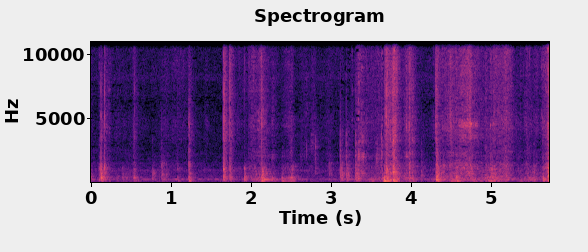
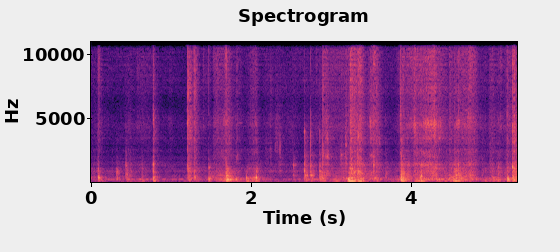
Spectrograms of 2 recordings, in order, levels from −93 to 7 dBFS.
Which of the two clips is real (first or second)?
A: first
